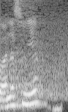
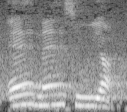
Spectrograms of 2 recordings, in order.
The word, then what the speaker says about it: अनसूया: ये 2 सखियाँ हैं शकुंतला की, एक तो अनसुईया और दूसरी प्रियमवदा। कई लोग इनका गलत उच्चारण करते हैं, अनुसुईया और अनुसुईया, और शुद्ध शब्द क्या है? अनसूया, जिसमें किसी तरह की असूया माने ईर्ष्या नहीं हो।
